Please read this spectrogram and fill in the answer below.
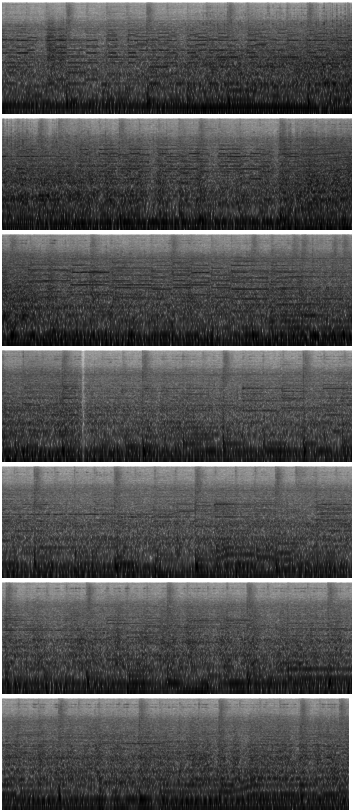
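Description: Farmall tractor engine running steadily at road speed, with background music playing over it.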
